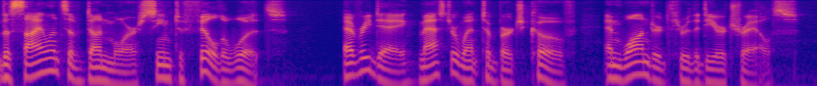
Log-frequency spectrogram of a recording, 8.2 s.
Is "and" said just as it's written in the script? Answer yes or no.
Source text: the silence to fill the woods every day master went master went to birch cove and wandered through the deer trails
yes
